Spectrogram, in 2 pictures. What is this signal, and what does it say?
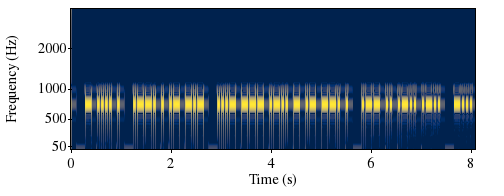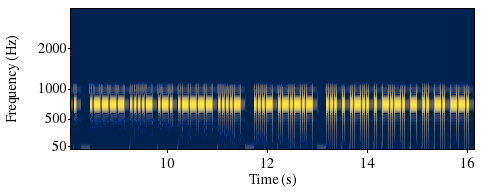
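Morse code, heard as a keyed tone, about 30 wpm, 750 Hz. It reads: THE PEAK VOLTAGE WILL BE 14R14 V. SELECTING
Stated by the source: W1AW Web Code Practice Files, 30 WPM run from ARRL; text from April 2023 QST.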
